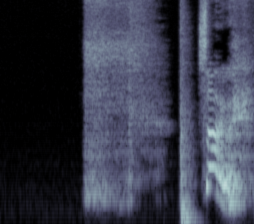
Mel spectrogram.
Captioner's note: woman inhales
